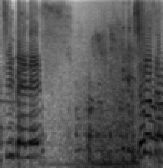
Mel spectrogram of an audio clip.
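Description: A motor vehicle's engine running close by, swelling loud for under a second with a steady low hum and a short hiss at its end, after a brief burst of a man's voice.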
